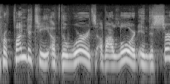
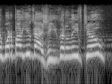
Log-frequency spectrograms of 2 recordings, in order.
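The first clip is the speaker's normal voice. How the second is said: searching question; 6 semitones higher than usual. Retold or imitated. Jesus asking the twelve.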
